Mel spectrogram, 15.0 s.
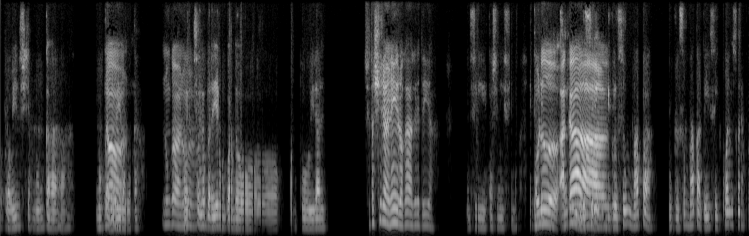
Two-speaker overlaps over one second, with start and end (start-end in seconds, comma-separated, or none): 10.7-12.2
